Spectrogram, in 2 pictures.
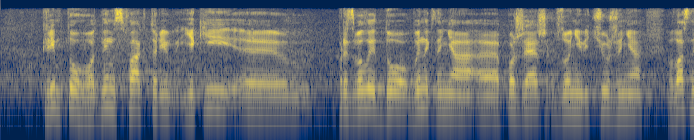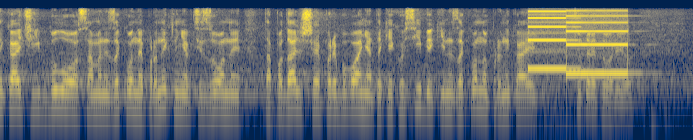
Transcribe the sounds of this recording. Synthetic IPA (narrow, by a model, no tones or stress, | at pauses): kɾʲimt̪ɔɦɔːd̪nɪmzfɑkt̪ɔɾʲiwjɐkʲi | pɾɪzʋelˠɪd̪ɔʋɪnɪknenʲːɐpɔʒɛʒwzɔnʲiʋʲit͡ʃuʒenʲːɐ | ʋlˠɑsnɛkɑʒʊt͡ʃɪibʊlˠɔsɑmɛnezɐkɔnːɛpɾɔnɪknenːɐwt͡sʲizɔnɪ | t̪ɐpɔd̪ɑlʲʃɛpeɾebʊʋɑnʲːɐt̪ɐkɪxɔsʲibjɐkʲinezɐkɔnːɔpɾɪnɪkɑjʊtʲsʲid̪eɾeɦɔɾʊ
